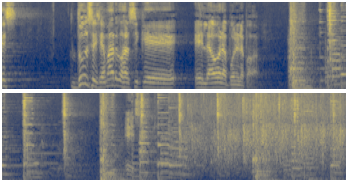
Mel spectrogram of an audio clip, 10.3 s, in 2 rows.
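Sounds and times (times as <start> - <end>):
speech: 0.0 - 0.3, 1.0 - 4.8, 7.0 - 7.4
audience applause: 7.7 - 10.3.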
